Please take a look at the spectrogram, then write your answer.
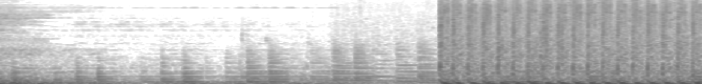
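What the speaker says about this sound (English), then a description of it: "Test out the range of the assault rifle a little bit." Assault rifle fire in the survival shooter Once Human, a fast rhythmic burst of repeated shots over a busy game background, growing louder and more continuous partway through, with no talk.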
